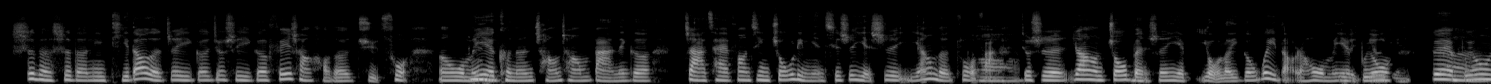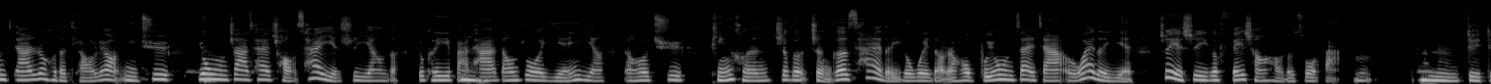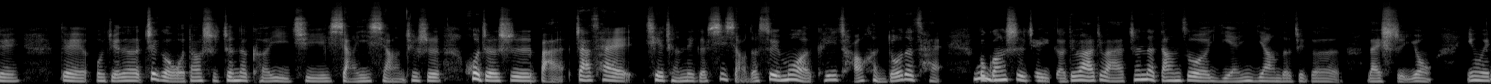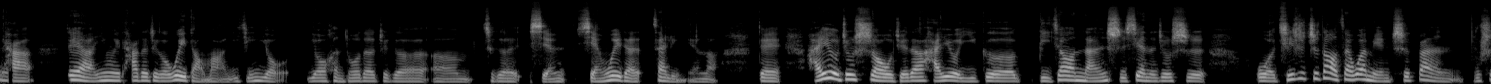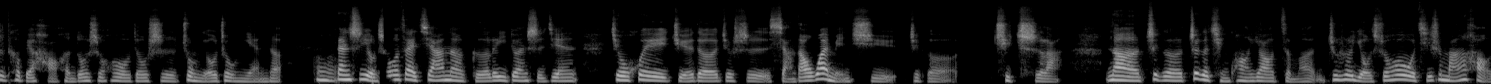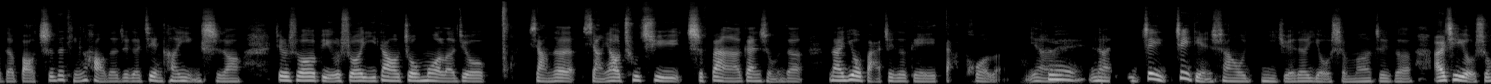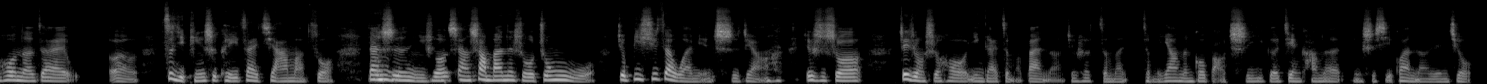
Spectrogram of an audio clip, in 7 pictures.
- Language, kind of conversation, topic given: Chinese, advice, 如何把健康饮食变成日常习惯？
- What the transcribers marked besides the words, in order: other background noise; tapping; tsk; chuckle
